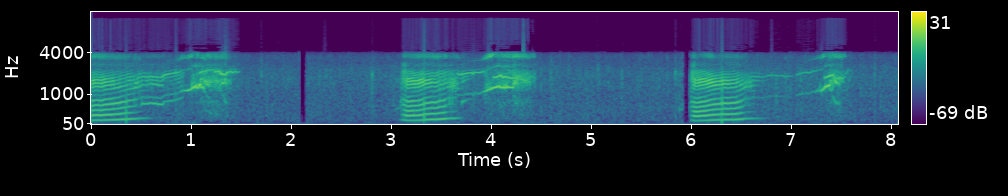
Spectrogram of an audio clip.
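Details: Black storks snoring in a steady rhythm, about three calls in eight seconds: each starts as a low, buzzy, rising moan and ends in a sharp higher squeal.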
